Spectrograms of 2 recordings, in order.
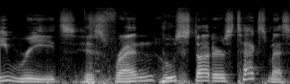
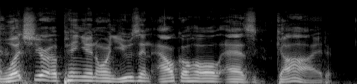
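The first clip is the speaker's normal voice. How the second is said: ordinary delivery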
